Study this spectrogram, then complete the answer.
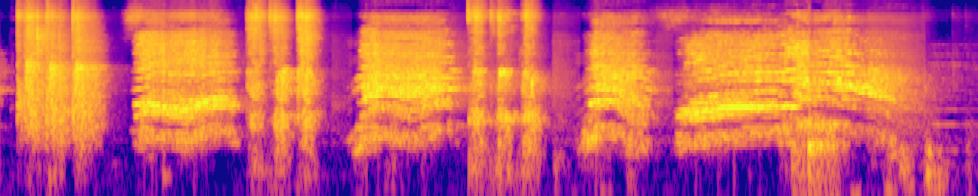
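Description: Children standing in a classroom do a rhythmic spirit clap, bursts of claps in short patterned groups with young voices chanting and shouting between them, loud and close.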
